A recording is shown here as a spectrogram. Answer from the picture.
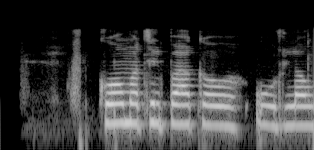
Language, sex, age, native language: Icelandic, male, 18-19, Icelandic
